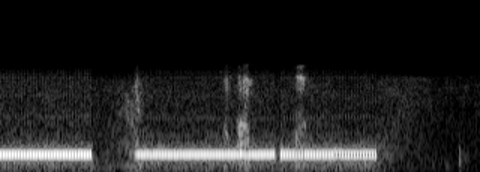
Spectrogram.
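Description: A steady, mid-pitched telephone dial tone hums loudly, cutting out briefly twice before stopping after about three seconds, with faint voices murmuring underneath.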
